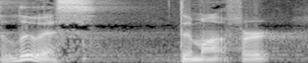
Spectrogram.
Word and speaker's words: Louis de Montfort: I think that it's completely acceptable and typical in the English language, especially in the Americanized version, to pronounce it as Louis de Montfort. But in the French, he would have been addressed Louis-Marie Grignon de Montfort.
